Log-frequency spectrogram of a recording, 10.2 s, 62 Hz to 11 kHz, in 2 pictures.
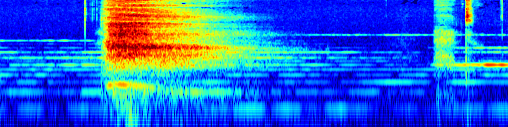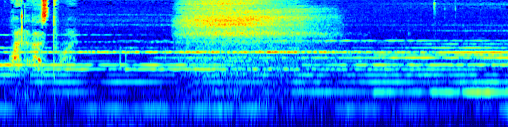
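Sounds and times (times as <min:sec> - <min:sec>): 
soft steady musical drone: 0:00.0 - 0:10.1
deep breath out during a breathwork practice: 0:01.0 - 0:03.0, 0:06.8 - 0:08.6.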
